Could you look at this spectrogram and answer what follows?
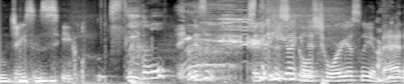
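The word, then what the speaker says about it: Segel: oh seagal what is it with you in pronunciation dude seagal this is jason siegel oh my gosh anyways um so yeah i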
